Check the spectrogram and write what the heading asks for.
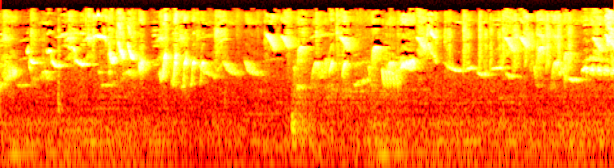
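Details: White-rumped shama during mating, played to trigger breeding: dense, rapid run of varied whistles, slurred downward notes and harsh chattering squawks, barely pausing.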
